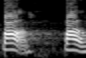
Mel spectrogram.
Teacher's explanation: हमारे जो दोनों ओठ है वो एक दूसरे को टच करते हैं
